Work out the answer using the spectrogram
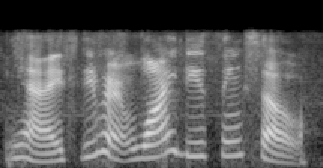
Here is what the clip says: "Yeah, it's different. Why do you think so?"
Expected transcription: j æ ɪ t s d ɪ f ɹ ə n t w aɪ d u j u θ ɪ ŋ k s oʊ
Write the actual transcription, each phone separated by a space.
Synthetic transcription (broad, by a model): j æ ɪ t s d ɪ f ɹ ə n t w aɪ d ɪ j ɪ θ ɪ ŋ k s oʊ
